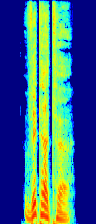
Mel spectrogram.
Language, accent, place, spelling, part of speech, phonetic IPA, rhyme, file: German, Germany, Berlin, witterte, verb, [ˈvɪtɐtə], -ɪtɐtə, De-witterte.ogg
- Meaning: inflection of wittern: 1. first/third-person singular preterite 2. first/third-person singular subjunctive II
